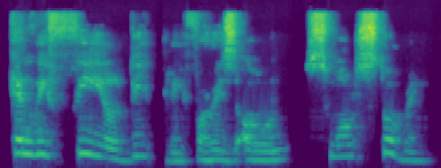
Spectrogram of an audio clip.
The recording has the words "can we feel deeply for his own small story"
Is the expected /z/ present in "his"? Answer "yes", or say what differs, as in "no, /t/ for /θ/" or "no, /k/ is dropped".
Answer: yes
